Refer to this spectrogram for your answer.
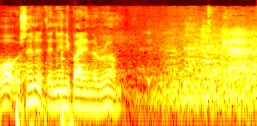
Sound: background chuckles

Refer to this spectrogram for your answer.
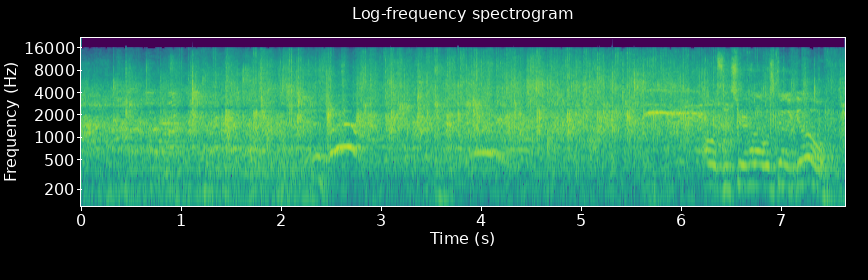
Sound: audience laughing; audience applauding

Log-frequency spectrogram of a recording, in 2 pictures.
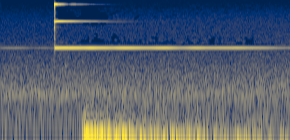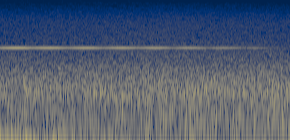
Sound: beep; wind blowing; beep

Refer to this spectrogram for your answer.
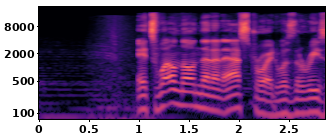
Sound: air whooshes

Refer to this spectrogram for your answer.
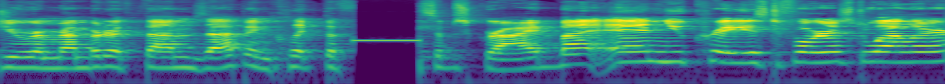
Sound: beep

